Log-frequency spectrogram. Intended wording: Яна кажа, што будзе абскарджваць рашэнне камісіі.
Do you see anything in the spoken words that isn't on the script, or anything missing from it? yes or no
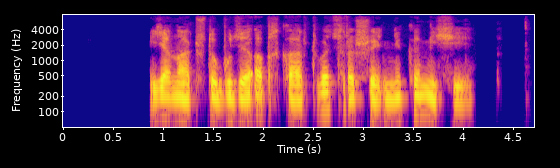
yes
